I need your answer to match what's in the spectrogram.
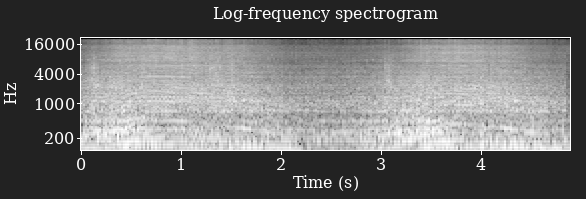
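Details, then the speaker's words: Clunk heard mostly on cold start and light acceleration, recorded from under the vehicle: a V8 revs with a metallic rattle that does not follow engine revs, traced to the exhaust, a loose exhaust clamp. "sounds more like a rattle. It's not consistent with the engine rev."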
